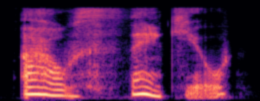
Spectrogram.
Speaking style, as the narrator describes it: she murmured, and sighed expressively

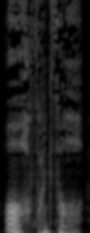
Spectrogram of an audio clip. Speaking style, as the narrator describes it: sighed Kamikaze

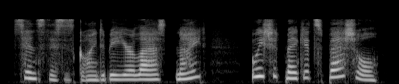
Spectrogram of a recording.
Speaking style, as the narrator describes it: Kate announced brightly

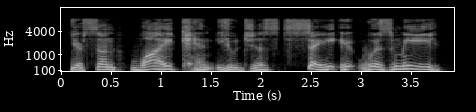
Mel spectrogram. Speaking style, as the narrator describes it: Tessa pleaded, screaming at Wags, then Nola

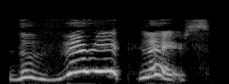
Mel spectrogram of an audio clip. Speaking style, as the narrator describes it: cried Auntie B

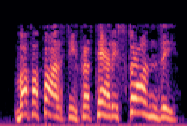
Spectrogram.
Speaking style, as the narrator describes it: I screamed

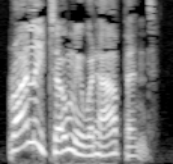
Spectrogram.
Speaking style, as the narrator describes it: Rage chuckles

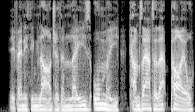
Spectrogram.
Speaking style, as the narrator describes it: he said, almost shouting into Hanford's ear because of the wind roar

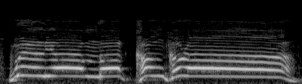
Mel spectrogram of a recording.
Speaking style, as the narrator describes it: They shouted

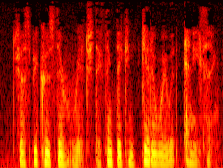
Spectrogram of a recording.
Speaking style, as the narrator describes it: the store clerk muttered

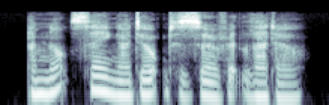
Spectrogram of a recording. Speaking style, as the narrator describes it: Claire said softly

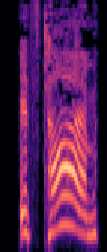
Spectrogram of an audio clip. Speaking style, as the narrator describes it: Cal said excitedly

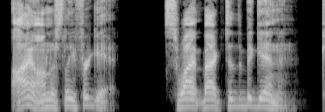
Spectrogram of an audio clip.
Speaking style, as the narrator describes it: Casper said

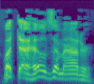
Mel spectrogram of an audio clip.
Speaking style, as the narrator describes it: he could hear Trevor shout

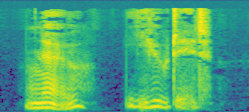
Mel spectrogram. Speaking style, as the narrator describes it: he whispered

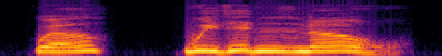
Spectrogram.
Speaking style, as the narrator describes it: Sari snapped

